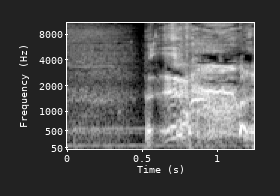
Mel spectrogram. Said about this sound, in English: God, this fucking cough.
